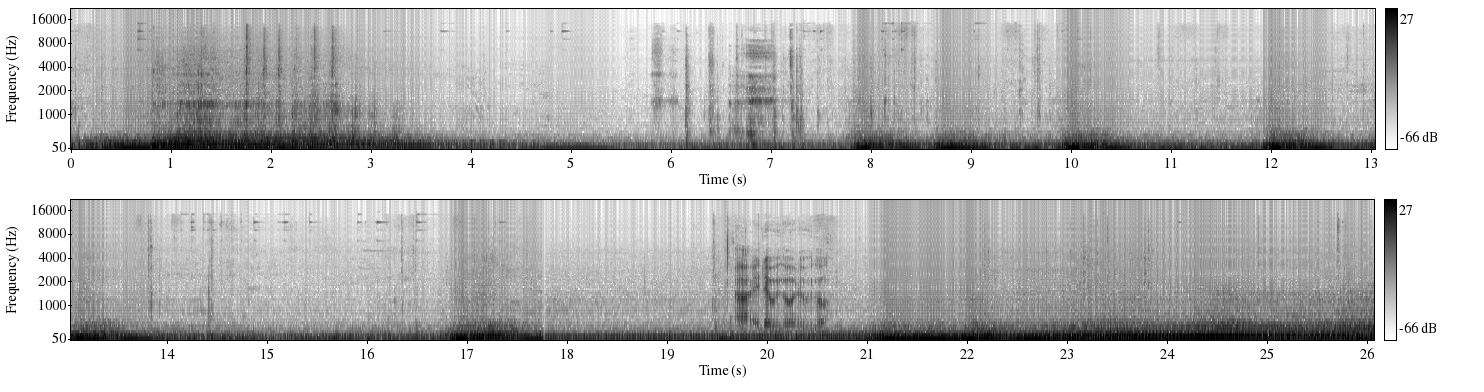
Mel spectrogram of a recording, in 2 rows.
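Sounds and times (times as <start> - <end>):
engine throttle revs: 0.2 - 3.8, 11.8 - 14.0, 16.8 - 17.8, 20.9 - 26.0.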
